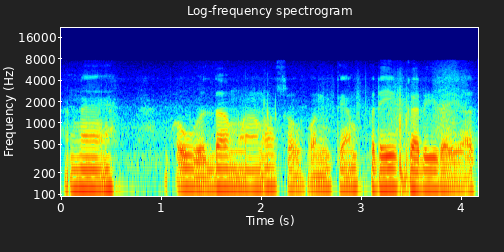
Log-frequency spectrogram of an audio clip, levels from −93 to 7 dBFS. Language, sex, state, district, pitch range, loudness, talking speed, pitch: Gujarati, male, Gujarat, Gandhinagar, 110-115 Hz, -16 LUFS, 130 wpm, 110 Hz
